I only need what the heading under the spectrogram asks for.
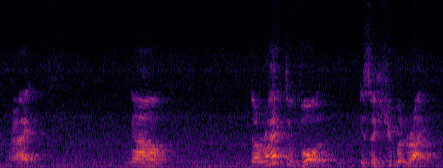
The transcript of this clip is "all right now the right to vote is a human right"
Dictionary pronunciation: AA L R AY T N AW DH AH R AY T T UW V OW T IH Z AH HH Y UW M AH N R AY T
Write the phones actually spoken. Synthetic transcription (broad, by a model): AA R AY T N AW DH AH R AY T T UW V OW T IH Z AH HH Y UW M AH N R AY T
